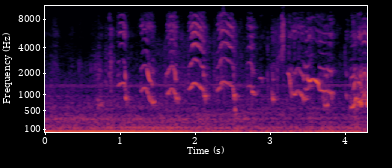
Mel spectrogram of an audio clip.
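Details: Whining English Mastiff puppies give a quick series of high, arched, wavering whimpers, about two each second, some overlapping into a squeaky chorus over a constant low droning hum.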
